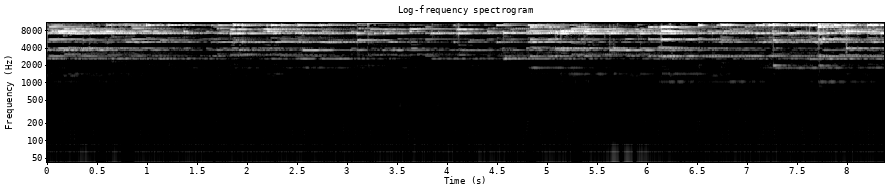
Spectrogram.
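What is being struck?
Hanging steel nail chime.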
